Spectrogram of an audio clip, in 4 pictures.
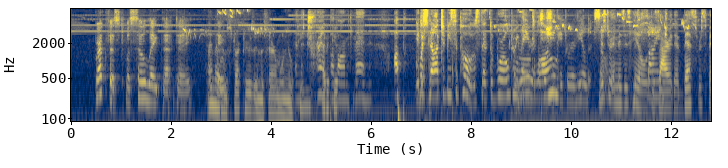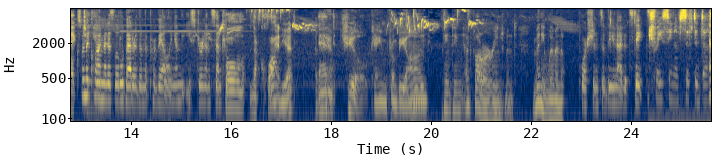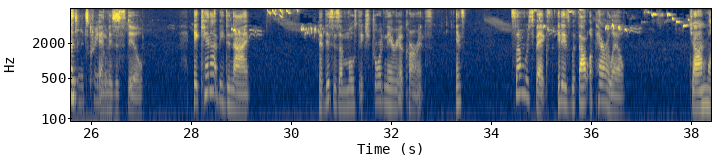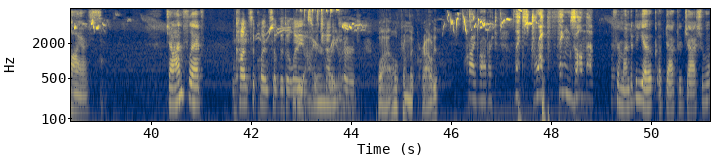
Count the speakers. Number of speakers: nine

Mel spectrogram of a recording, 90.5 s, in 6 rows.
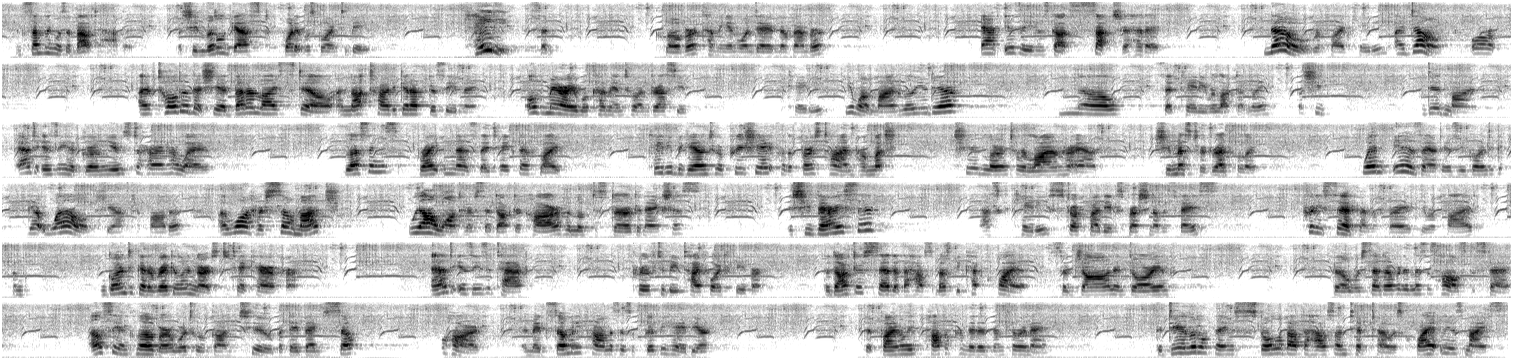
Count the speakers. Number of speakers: one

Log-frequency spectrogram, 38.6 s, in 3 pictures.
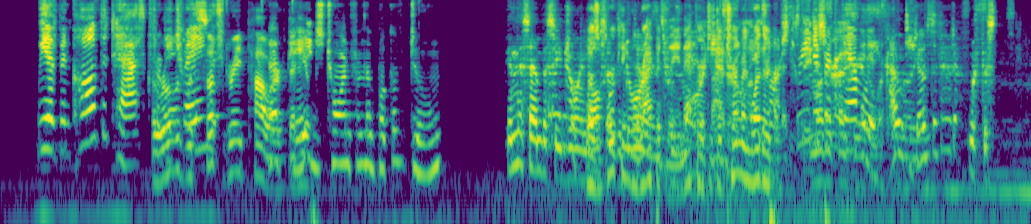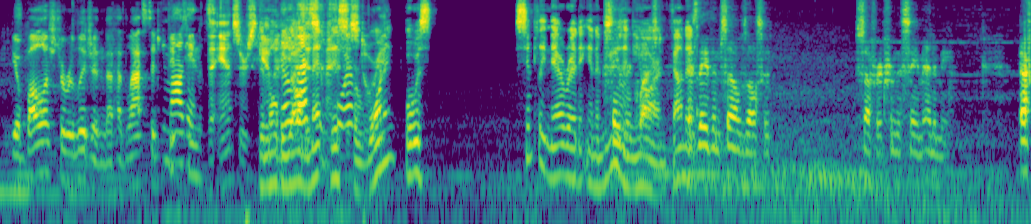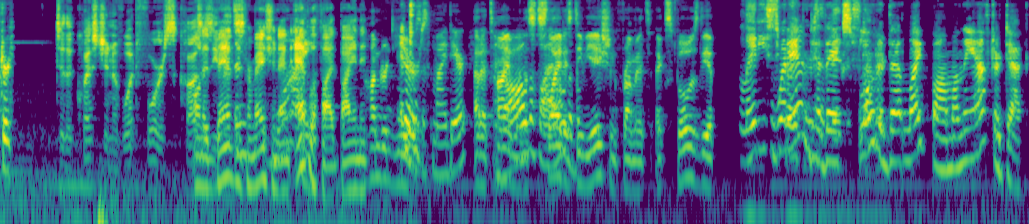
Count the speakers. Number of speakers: seven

